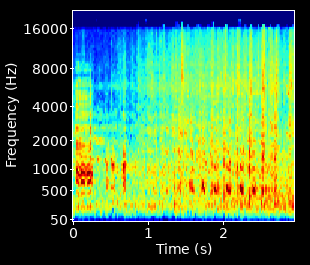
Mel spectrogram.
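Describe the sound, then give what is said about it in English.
Ibis honking while foraging: a run of short, nasal, mid-pitched honks and clucks repeating in an uneven rhythm, moderately loud over a steady hiss, with no one talking. “I love the sound of honking ibis while they're rummaging for food.”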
